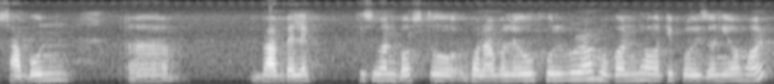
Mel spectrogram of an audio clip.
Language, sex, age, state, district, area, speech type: Assamese, female, 30-45, Assam, Lakhimpur, rural, spontaneous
